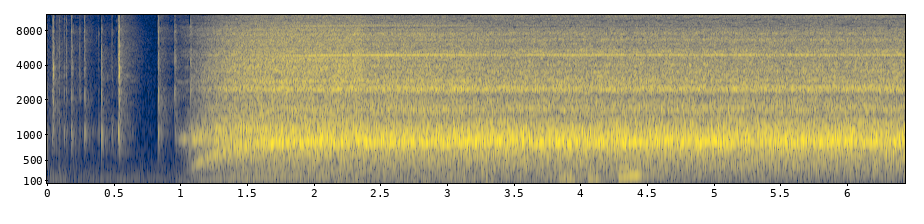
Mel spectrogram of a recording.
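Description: Hair dryer blowing on a silver clay ring after a brief handling noise, then a loud, steady, continuous whir running to the end without speech.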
